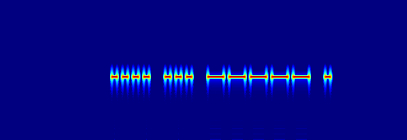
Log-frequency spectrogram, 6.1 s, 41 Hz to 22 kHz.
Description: Morse code, heard as a keyed tone, about 15 wpm, 700 Hz. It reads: HS0E
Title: DXCC-100 Call Signs - 4 Characters - Repeated 3x - 15wpm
